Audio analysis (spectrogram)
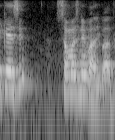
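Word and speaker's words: cache: कैसे मेमोरी या कैचे memory भी कुछ लोग बोलते हैं, पर कैसे जो है वो ज्यादा शुद्ध है अकॉर्डिंग टू प्रोनाउंसिएशन। तो ये कैसे मेमोरी है क्या?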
